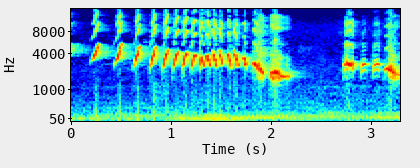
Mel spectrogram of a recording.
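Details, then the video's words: White-rumped shama singing, used to prompt birds to sing before a singing contest: a fast rattling series of sharp rising notes that speeds up, then drops to lower rich whistles after a short pause. "EFEKTIP AGAR CEPAT BUNYI BUAT PANCINGAN MURAI BATU JELANG LOMBA KICAU"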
